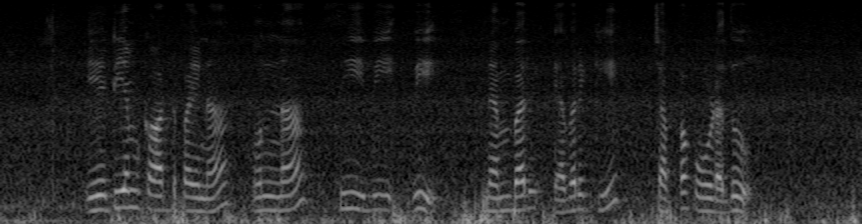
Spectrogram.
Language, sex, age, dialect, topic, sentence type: Telugu, female, 41-45, Utterandhra, banking, statement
